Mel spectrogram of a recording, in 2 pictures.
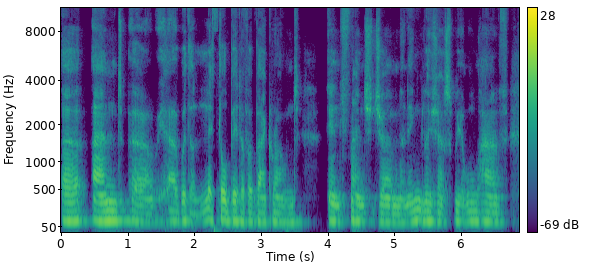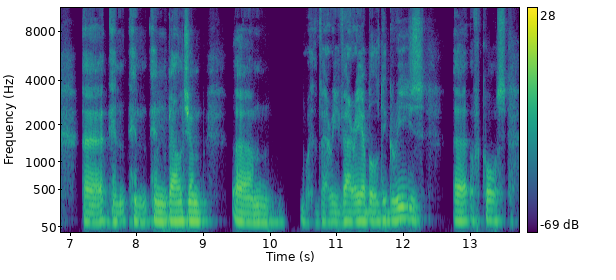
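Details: Adult man lecturing; Normal speech.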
